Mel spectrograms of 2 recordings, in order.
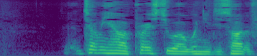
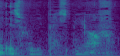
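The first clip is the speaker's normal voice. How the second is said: sudden whispered aside; 3 semitones lower, 23 dB quieter, faster than usual. Real, not acted. A vlogger complaining about the road closures, whispering. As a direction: drop to a bitter whisper.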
